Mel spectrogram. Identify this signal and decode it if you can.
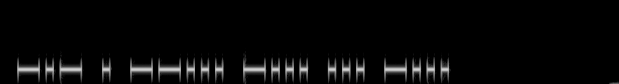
Morse code, heard as a keyed tone, about 20 wpm, 700 Hz. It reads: KE7BSB
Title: Speed Racing - USA 2x3 Call Signs 17wpm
